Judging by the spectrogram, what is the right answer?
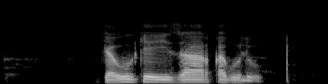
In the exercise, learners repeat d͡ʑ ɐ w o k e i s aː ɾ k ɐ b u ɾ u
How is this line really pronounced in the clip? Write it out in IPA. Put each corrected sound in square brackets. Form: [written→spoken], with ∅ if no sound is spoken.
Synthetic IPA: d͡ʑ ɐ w [o→u] k e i [s→z] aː ɾ [k→q] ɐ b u [ɾ→l] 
